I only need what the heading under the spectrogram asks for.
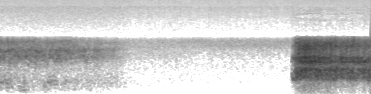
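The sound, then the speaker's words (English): A group breathes together during a church meditation. One long, soft breath fades away into near silence, then another, louder breath starts abruptly and carries on to the end. “Breathe, family.”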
